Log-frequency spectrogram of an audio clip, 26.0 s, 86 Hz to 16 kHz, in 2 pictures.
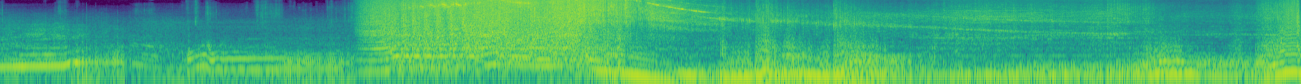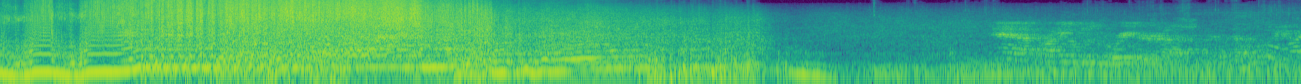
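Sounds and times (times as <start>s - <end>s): drag car engine revving: 3.4s - 21.1s.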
